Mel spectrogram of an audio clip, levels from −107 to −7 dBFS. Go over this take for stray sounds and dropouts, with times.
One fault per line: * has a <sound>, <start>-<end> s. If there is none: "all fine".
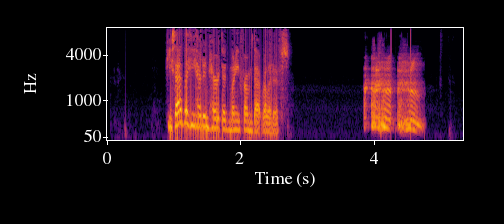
* has a throat clearing, 3.8-4.8 s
